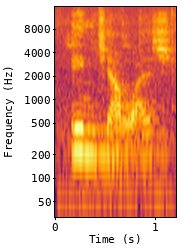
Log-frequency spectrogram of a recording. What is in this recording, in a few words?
"noon", Mokilese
